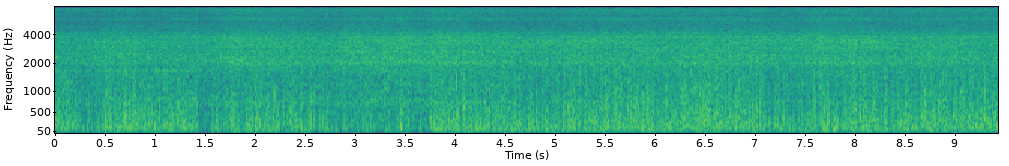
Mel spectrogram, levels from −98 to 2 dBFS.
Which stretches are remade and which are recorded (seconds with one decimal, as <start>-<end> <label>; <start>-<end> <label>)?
0.0-1.1 recorded; 1.1-2.8 remade; 2.8-9.4 recorded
